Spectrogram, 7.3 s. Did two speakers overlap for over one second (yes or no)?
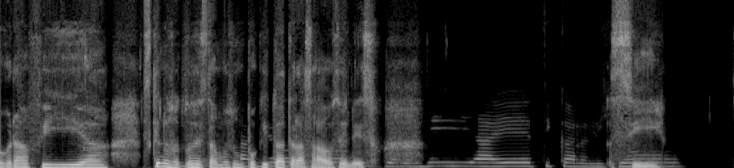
yes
